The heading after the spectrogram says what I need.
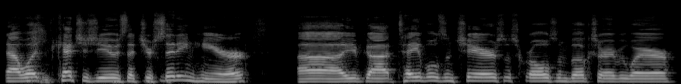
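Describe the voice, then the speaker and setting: A man's voice: a little high, clear, resonant tone. A man running a tabletop game as game master on an online call, narrating off the cuff in casual, piecemeal phrases. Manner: halting, piecemeal delivery. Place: online group video call.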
